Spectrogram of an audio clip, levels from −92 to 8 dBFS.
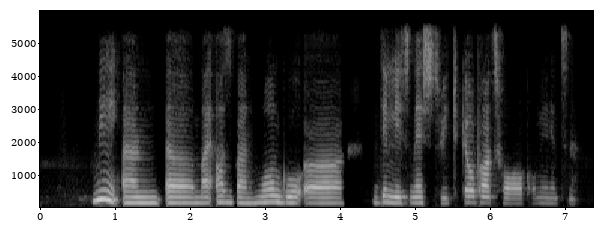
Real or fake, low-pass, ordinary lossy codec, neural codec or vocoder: fake; 5.4 kHz; none; codec, 16 kHz, 0.5 kbps, X-Codec, HuBERT features, trained on balanced general audio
